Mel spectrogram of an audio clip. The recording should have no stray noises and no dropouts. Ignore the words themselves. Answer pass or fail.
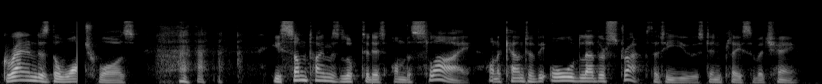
fail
